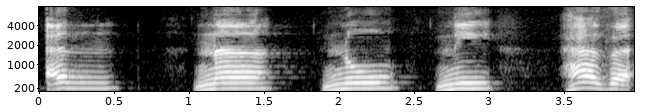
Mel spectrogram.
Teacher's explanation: لما يقول الواحد منا أن مجموع أمرين يشكل هذه النون: طرف اللسان يقرع ما يحاذيه من غار الحنك الأعلى، ويخرج غنة مع هذه القرعة من الخيشوم. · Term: حرف النون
